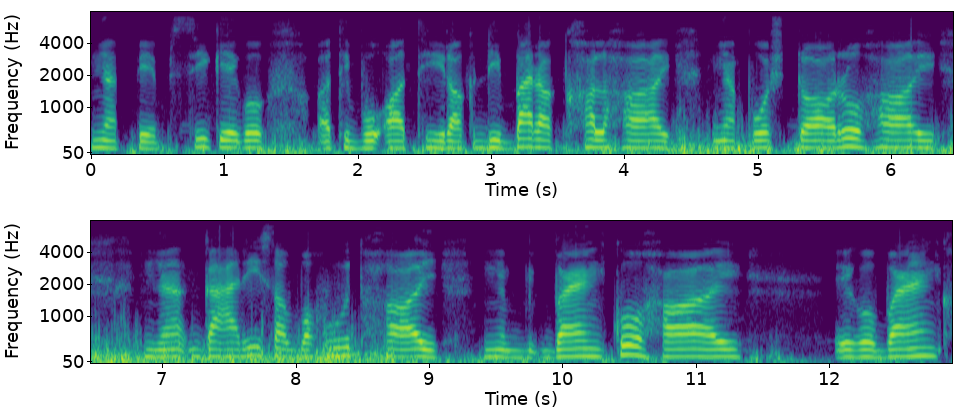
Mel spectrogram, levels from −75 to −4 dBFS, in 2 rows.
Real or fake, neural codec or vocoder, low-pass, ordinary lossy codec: real; none; 7.2 kHz; Opus, 24 kbps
